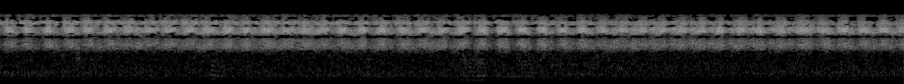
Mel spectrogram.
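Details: Provençal cicadas in France during summer make a steady, piercing buzz. It wavers in quick regular pulses, a little over two per second, and stays constant with nothing else audible.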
